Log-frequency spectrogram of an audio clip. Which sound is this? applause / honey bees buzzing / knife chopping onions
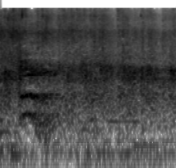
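applause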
